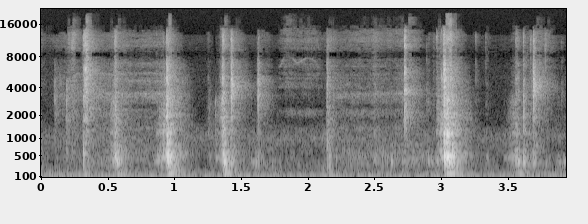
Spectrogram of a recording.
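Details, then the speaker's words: B8-generation Audi Q5 after fuel door actuator replacement, with the AdBlue cap refitted: short crisp clicks and clunks in quick bursts as the lock cycles, no grinding or buzzing, and the fuel door stays shut when locked; actuator working properly. "There Everything's working beautifully there."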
